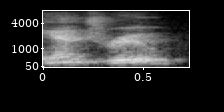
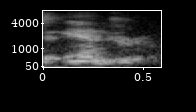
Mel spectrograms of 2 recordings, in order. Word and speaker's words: Andre: and did you say Andrew yeah okay that's this is the second time in three years that I've heard someone say my name's Andrew instead of Andre or some and the first time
